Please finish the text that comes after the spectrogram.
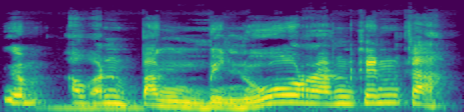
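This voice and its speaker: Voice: mid-range voice, big pitch swings, slow pace, heavily acted. A performer with an Ilocano accent playing a nagging, moralizing villager in a comedy audio drama, speaking in an admonishing way.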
